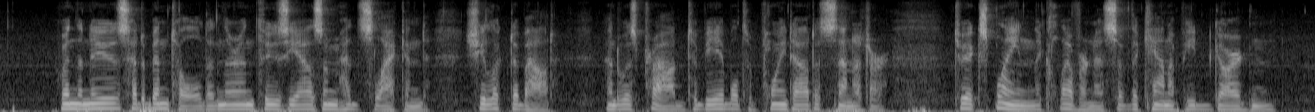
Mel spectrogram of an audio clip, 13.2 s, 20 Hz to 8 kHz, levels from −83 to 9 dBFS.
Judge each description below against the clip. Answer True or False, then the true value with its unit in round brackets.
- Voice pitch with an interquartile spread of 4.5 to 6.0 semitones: False (3.7 semitones)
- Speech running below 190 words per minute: True (150 wpm)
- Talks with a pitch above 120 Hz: False (115 Hz)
